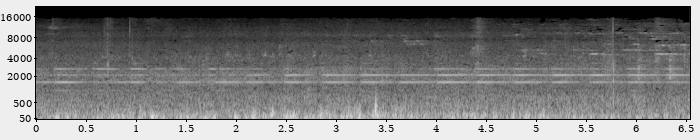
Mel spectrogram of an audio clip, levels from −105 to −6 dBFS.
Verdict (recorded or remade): recorded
